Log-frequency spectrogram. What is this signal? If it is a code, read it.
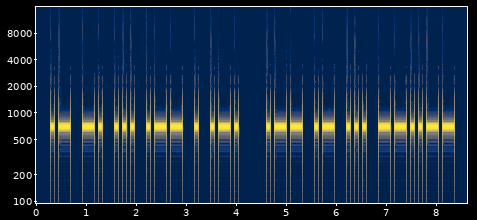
Morse code, heard as a keyed tone, about 15 wpm, 700 Hz. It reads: ANSWER WAS,
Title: Sentences from Top 1100 Words 15wpm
